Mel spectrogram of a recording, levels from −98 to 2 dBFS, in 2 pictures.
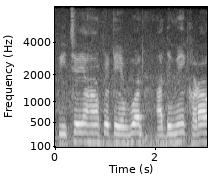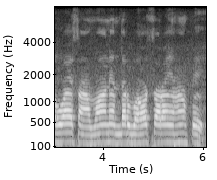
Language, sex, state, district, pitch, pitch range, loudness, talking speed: Hindi, male, Haryana, Jhajjar, 150 Hz, 140-155 Hz, -14 LUFS, 140 wpm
